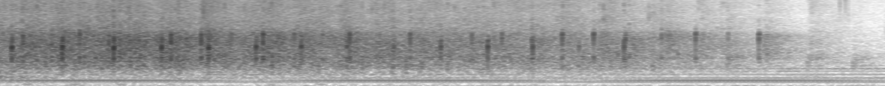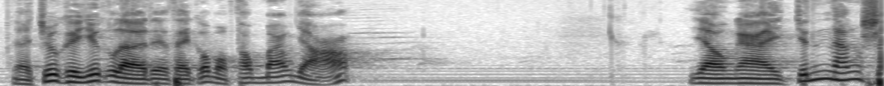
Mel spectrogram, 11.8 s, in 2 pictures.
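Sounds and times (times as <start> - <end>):
audience applause: 0.0 - 5.6
speech: 6.0 - 8.4, 10.5 - 11.7.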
